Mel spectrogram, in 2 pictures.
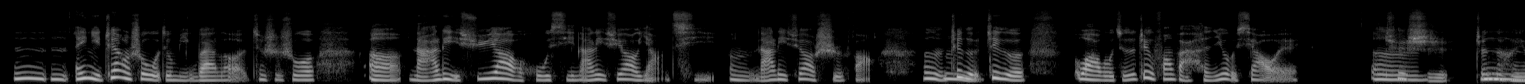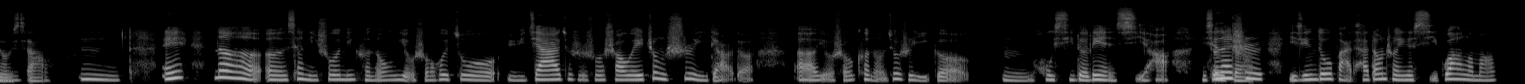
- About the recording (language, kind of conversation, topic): Chinese, podcast, 简单说说正念呼吸练习怎么做？
- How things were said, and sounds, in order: teeth sucking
